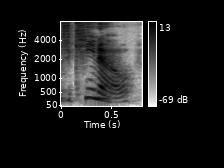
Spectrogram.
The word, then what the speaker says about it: Giacchino: I want to make sure I pronounce his name correct. Michael Giacchino, who did a lot of the scores for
